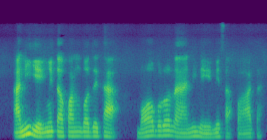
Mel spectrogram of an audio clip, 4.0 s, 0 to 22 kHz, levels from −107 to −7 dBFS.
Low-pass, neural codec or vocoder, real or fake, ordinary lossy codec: 10.8 kHz; codec, 24 kHz, 0.9 kbps, WavTokenizer, large speech release; fake; AAC, 64 kbps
